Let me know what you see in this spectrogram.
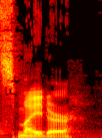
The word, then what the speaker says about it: SMIJT: SMIJT pronounced smite, as in the Lord will smite thee.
